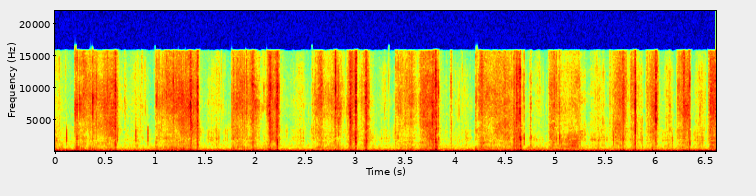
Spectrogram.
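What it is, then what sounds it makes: Perforated leather glove being brushed. A flat paintbrush is brushed over a dark blue perforated leather glove, soft and hollow, held in a gloved hand. The clip is a run of quick, scratchy brushing strokes with bright, airy hiss on each pass over a steady low rumble.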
